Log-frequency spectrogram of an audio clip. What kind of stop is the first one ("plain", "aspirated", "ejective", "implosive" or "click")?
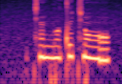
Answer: plain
